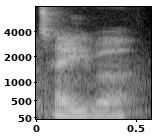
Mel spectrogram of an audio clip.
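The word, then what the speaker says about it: Tabor: Spy oh that's where they pronounce tab tabber it rhymes of Labor all right no history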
